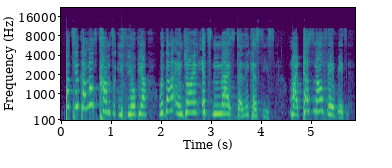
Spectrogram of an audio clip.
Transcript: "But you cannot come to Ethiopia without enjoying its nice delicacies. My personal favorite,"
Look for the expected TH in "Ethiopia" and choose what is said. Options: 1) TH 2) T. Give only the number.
1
